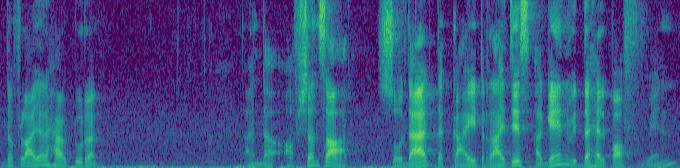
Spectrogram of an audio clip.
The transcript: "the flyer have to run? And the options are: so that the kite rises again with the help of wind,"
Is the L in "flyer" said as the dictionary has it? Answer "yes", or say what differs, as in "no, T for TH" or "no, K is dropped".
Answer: yes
